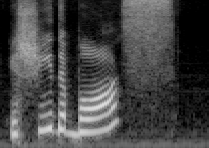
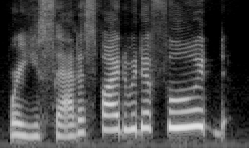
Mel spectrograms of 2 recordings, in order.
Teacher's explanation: or yes or no so usually when you ask this question the tone of your voice actually rises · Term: intonation goes up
